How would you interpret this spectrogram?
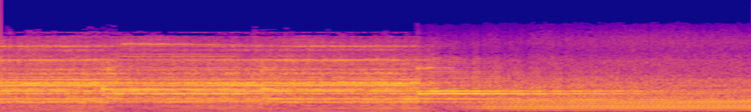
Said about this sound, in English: I drove Alan Carlin's car like a reckless idiot, taking every curve as if it was a race course.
